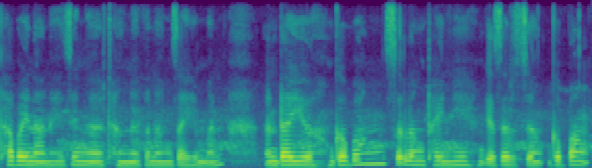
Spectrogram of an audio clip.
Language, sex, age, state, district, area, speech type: Bodo, female, 30-45, Assam, Udalguri, rural, spontaneous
